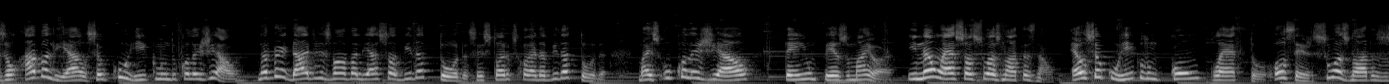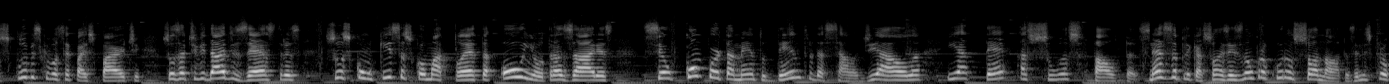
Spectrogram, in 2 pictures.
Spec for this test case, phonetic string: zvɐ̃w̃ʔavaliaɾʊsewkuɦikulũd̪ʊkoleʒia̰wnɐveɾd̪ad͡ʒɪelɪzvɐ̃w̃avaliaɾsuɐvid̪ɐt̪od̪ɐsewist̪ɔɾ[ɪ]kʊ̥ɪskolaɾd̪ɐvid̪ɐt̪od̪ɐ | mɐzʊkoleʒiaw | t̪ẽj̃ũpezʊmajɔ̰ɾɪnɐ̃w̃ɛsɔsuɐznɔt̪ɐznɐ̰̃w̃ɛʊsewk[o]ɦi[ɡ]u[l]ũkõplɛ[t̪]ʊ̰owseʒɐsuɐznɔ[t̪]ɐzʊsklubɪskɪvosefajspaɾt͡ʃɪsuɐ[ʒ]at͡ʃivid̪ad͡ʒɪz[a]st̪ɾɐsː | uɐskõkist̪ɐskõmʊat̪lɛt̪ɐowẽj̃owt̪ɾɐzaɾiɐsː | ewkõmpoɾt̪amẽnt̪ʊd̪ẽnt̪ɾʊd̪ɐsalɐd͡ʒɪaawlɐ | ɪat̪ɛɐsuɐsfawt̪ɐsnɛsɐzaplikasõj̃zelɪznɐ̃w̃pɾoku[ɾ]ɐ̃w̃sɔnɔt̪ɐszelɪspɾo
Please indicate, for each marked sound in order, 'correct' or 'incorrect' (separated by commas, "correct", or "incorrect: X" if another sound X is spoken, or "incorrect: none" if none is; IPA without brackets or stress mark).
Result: incorrect: i, incorrect: u, incorrect: k, correct, correct, correct, incorrect: z, incorrect: ɛ, correct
